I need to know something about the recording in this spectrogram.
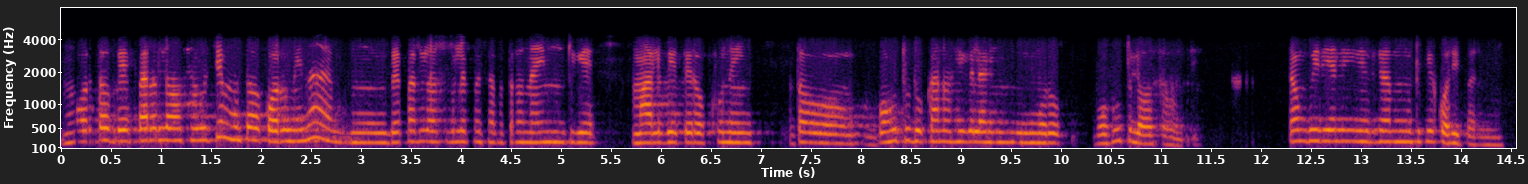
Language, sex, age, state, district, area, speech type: Odia, female, 45-60, Odisha, Sambalpur, rural, conversation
